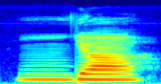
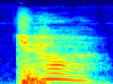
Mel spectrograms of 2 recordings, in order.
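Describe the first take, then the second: First: The syllable is quieter and softer. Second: The syllable comes with a strong puff of air. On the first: "I'm going to say it softer" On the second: "that's how the aspiration sounds like. Lots of air"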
